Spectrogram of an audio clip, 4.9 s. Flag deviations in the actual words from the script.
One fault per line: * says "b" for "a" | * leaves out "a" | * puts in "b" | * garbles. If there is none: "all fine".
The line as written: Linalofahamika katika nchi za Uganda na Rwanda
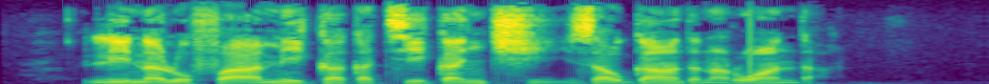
all fine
